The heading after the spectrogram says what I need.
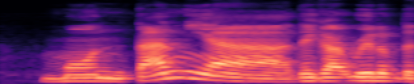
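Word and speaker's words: Montaña: States actually named in Spanish but you don't pronounce it properly you say Montana but it's not Montana it's Montaigne they got rid of the deal they over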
